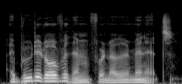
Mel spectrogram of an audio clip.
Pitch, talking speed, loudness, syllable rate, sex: 120 Hz, 230 wpm, -18 LUFS, 7.9 syllables/s, male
